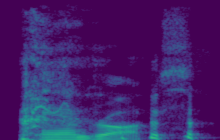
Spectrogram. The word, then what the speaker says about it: Androux: A-N-D-R-O-U-X. Androx. The U is silent.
